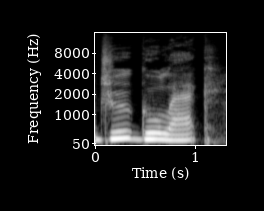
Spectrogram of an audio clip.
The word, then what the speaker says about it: Drew Gulak: I got Drew Gulak. I probably butchered that. Who cares? No, that sounds pretty good to me.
